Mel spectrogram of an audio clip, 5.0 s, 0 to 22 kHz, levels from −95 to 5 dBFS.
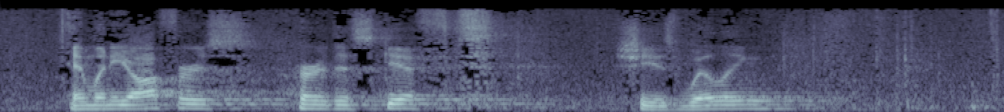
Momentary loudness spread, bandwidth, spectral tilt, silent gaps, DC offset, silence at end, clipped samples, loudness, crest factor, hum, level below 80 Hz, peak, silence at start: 17 LU; 15.5 kHz; -4 dB/octave; none; under 0.1%; 0 s; under 0.1%; -25 LUFS; 24 dB; none; -64 dBFS; -2 dBFS; 0 s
